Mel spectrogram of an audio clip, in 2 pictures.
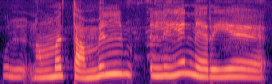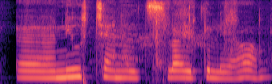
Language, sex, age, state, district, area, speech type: Tamil, female, 18-30, Tamil Nadu, Karur, rural, spontaneous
